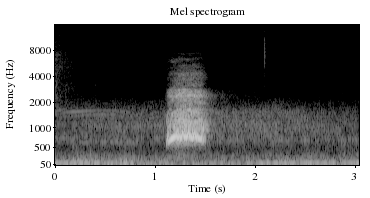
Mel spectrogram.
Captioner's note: muntjac barking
